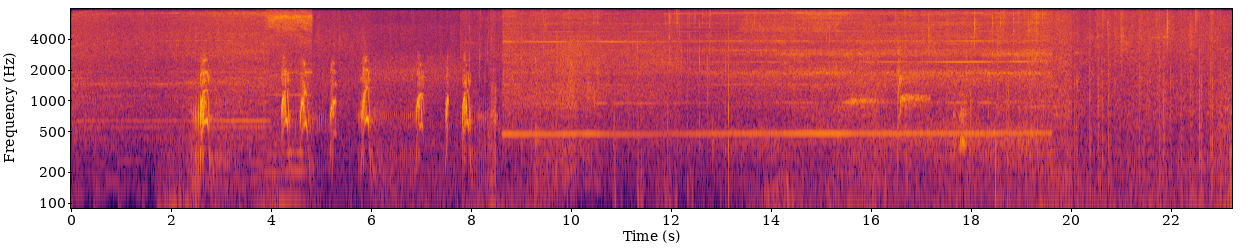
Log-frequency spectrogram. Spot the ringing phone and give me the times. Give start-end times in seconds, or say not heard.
not heard.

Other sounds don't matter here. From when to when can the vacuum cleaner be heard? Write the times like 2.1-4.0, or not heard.
0.0-4.8, 8.6-19.6.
